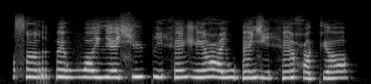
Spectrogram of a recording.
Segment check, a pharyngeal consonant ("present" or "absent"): present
